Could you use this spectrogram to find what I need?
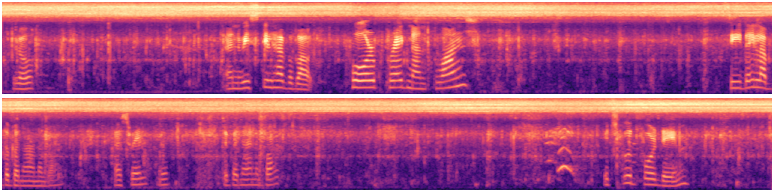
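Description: Pigs squeal and grunt nearby in short bursts.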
